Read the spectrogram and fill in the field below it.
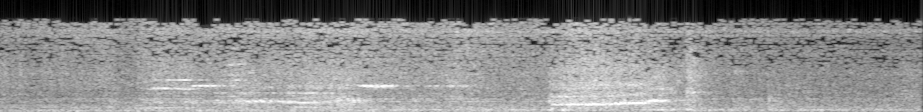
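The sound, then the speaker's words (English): A small electric work train rumbles steadily through a sewer tunnel being dug for a new sewer line, its wheels letting out thin metallic squeals now and then over a constant, fairly loud roar. No one speaks. “The work requires lots of highly specialized equipment. Electric trains, gas monitors, conveyors, customized tunneling machines.”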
